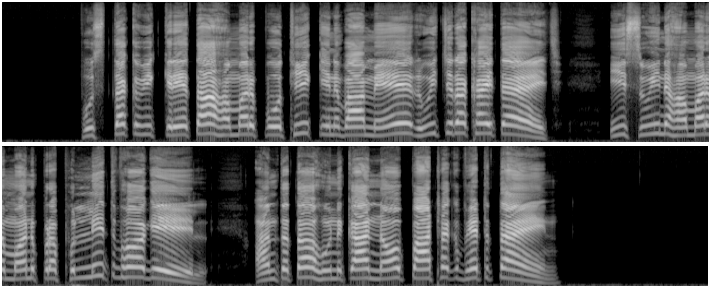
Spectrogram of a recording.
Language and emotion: Maithili, happy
